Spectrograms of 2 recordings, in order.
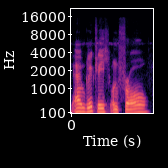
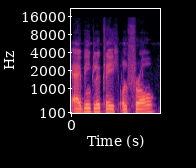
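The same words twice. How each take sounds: First: Put-on "I'm glücklich und froh" slow, with an English accent on "froh". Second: "I bin glücklich und froh" said slowly and carefully, like a German phrase; proper German line. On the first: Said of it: "They say". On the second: Shown as a demonstration. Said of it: "and they should".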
